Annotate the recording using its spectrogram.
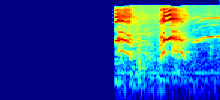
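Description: Newborn puppies squeaking: two short, high-pitched squeals, starting about a second in.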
